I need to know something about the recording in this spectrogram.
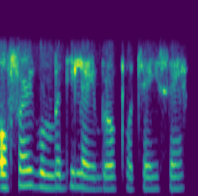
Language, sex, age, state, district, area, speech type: Manipuri, female, 30-45, Manipur, Chandel, rural, conversation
